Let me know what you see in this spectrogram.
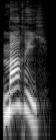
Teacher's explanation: The French consonant R is not at all like the English R. It is pronounced at the back of the throat. · Term: La consonne R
